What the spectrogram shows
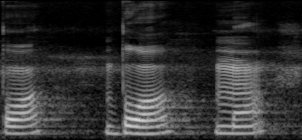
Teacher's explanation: both lips come together to obstruct the airflow. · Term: bilabial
